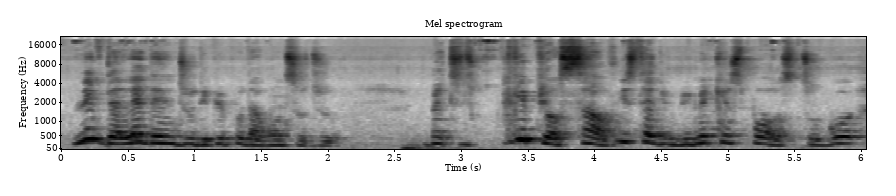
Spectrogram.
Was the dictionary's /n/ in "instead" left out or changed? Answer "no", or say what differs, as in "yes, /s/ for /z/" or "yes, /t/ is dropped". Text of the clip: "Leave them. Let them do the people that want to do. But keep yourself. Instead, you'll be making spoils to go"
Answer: no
